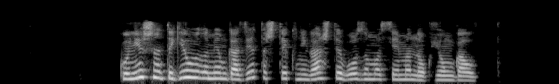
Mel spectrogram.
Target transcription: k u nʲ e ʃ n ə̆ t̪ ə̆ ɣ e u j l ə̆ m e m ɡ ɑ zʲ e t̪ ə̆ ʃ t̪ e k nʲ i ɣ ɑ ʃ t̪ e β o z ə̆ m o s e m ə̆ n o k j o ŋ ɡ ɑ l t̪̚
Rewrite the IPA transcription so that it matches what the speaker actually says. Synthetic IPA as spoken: k u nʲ e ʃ n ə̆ t̪ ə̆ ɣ e u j l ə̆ m e m ɡ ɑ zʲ e t̪ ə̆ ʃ t̪ e k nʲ i ɣ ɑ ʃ t̪ e β o z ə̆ m o s e m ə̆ n o k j o ŋ ɡ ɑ l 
